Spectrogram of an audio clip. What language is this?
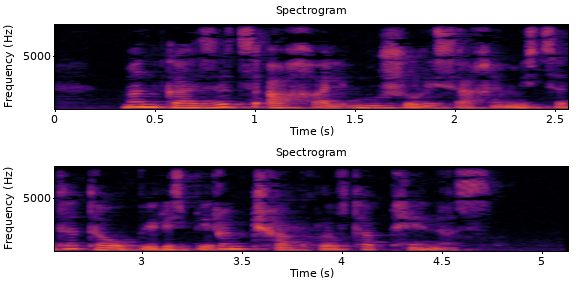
Georgian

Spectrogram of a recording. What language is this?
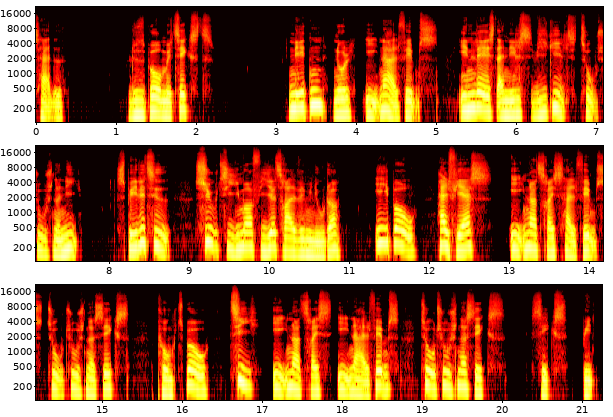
Danish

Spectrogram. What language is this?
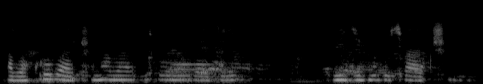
Kinyarwanda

